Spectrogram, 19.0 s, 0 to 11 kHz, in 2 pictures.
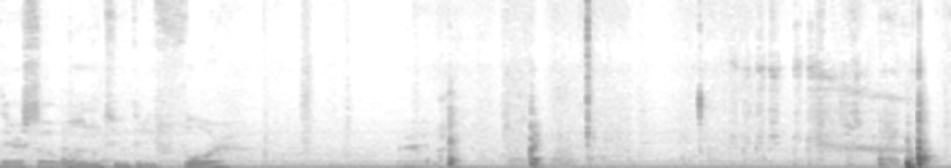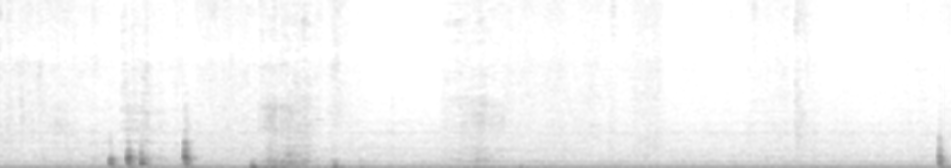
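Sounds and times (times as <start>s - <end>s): steady low hum: 0.0s - 19.0s
wood scraping and rubbing: 4.3s - 8.2s, 8.8s - 13.1s, 14.0s - 16.1s.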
